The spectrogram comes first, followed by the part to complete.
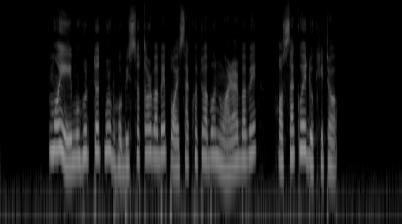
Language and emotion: Assamese, sad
